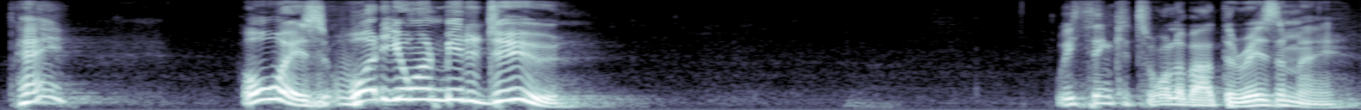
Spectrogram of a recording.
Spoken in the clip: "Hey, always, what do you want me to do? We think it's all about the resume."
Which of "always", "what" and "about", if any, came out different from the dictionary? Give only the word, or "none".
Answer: none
